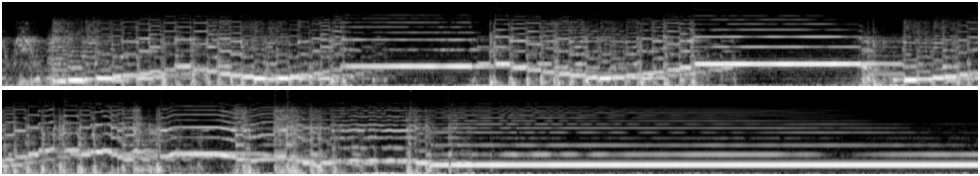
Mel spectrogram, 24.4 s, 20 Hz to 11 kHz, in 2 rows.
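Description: Replica Gibson Les Paul Custom electric guitar played through a Marshall MG100HFX head and 4x12 cabinet: fast single-note runs up and down the neck and a few held notes with vibrato. Then one note is held for about seven seconds, a long sustain that the luthier credits to the fret leveling.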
